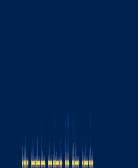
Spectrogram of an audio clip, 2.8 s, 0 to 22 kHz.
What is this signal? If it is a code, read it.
Morse code, heard as a keyed tone, about 52 wpm, 700 Hz. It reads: SOCIAL
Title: K1USN SST QSO Practice 50wpm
